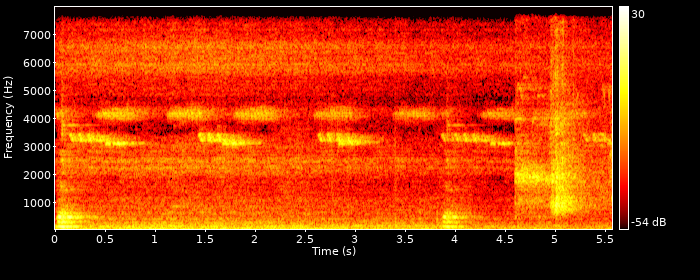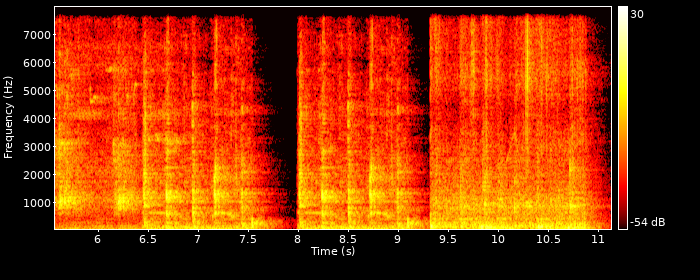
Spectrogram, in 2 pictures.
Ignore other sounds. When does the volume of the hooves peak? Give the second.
5 s.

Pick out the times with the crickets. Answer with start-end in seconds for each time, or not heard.
0.0-6.8.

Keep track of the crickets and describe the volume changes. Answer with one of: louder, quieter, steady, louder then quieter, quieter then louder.
quieter.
